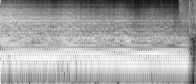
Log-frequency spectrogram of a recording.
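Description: A single distorted electric guitar note tuned to E-flat is held loud and steady with rich overtones for nearly four seconds, then cut off abruptly.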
